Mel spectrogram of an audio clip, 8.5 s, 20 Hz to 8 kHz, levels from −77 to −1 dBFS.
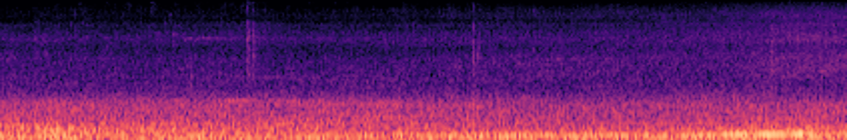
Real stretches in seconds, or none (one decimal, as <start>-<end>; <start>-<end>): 0.9-2.2; 6.3-8.0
